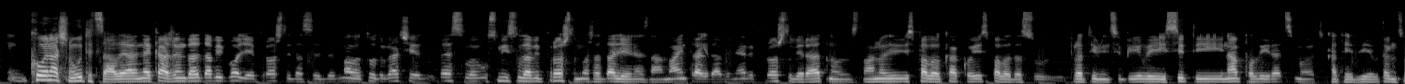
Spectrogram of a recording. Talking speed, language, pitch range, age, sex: 220 wpm, Croatian, 125-155 Hz, 20-39, male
